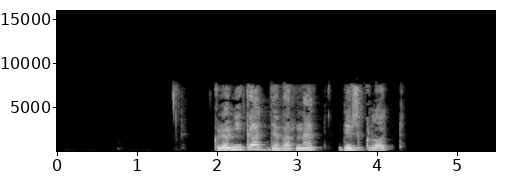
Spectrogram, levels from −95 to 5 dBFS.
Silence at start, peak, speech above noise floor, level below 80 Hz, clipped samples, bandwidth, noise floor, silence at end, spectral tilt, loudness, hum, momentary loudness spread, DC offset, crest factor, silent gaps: 2 s; -2 dBFS; over 74 dB; -60 dBFS; under 0.1%; 8 kHz; under -90 dBFS; 1.35 s; -5 dB/octave; -17 LUFS; none; 7 LU; under 0.1%; 18 dB; 3.46-3.52 s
